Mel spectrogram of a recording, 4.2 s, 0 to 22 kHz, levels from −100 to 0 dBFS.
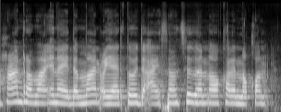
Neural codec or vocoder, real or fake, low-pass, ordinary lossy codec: vocoder, 44.1 kHz, 128 mel bands, Pupu-Vocoder; fake; 19.8 kHz; none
